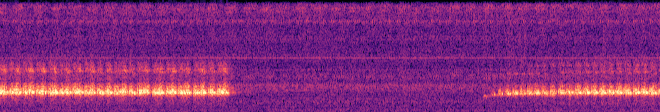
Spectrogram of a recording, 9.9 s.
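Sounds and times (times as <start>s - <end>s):
frog trilling in Indonesia: 0.0s - 3.6s, 7.2s - 9.8s.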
